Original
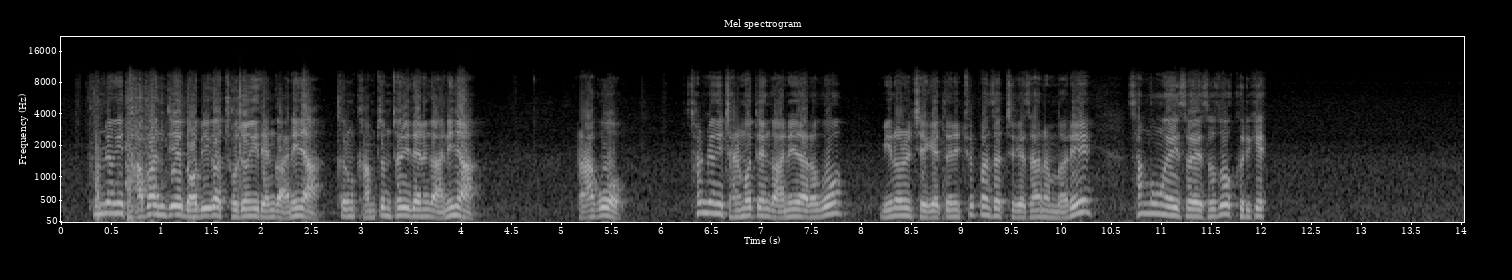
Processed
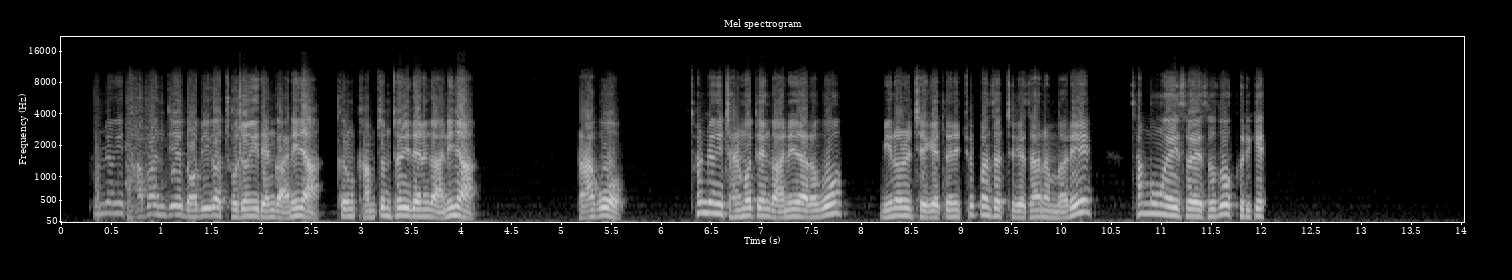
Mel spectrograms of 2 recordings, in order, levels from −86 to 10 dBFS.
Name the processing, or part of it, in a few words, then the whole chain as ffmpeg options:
voice memo with heavy noise removal: -af "anlmdn=2.51,dynaudnorm=f=430:g=7:m=15dB,volume=-3.5dB"

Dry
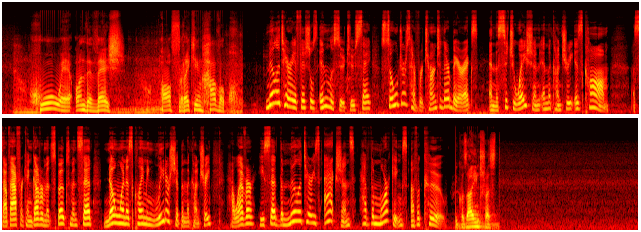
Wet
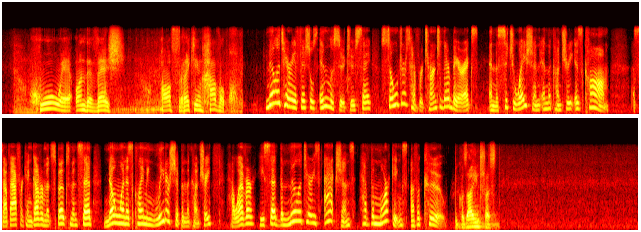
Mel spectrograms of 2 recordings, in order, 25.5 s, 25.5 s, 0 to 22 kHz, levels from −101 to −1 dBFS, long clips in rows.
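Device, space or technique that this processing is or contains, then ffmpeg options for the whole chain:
video call: -af "highpass=130,dynaudnorm=f=120:g=3:m=10.5dB,volume=1dB" -ar 48000 -c:a libopus -b:a 12k

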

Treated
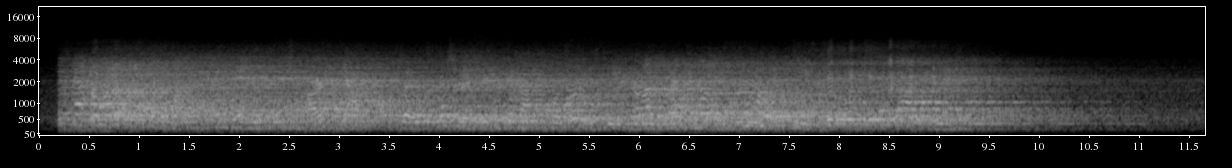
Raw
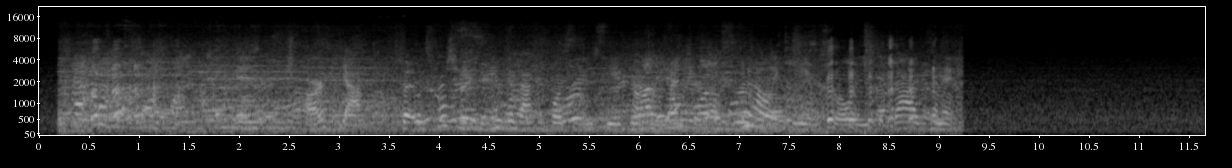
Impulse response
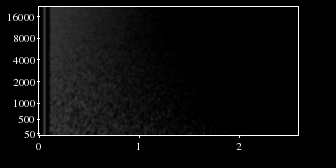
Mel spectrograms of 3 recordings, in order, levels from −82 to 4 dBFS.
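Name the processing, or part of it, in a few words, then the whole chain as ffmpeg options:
station announcement: -filter_complex "[0:a]highpass=340,lowpass=3.9k,equalizer=f=2k:t=o:w=0.33:g=5,aecho=1:1:139.9|233.2:0.282|0.251[a];[1:a]atrim=start_sample=2205[b];[a][b]afir=irnorm=-1:irlink=0"

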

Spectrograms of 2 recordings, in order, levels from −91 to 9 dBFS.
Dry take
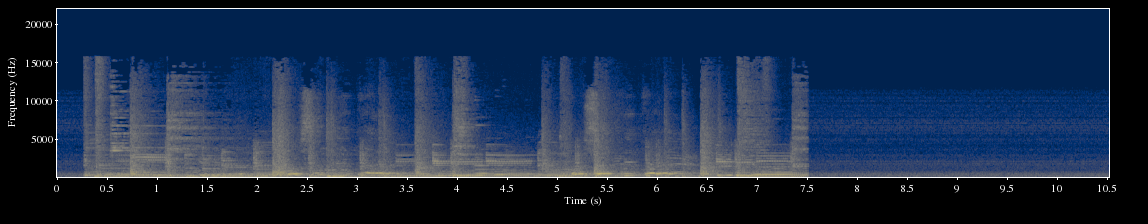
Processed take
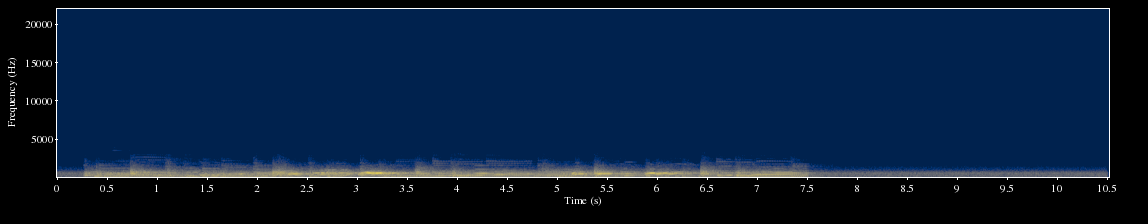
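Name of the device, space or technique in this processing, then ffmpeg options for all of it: under water: -filter_complex "[0:a]asettb=1/sr,asplit=3[a][b][c];[a]atrim=end=2.654[d];[b]atrim=start=2.65:end=3.25,asetpts=PTS-STARTPTS,afade=t=in:d=0.004:c=qsin,afade=t=out:st=0.596:d=0.004:c=qsin,equalizer=f=125:t=o:w=1:g=-12,equalizer=f=500:t=o:w=1:g=9,equalizer=f=1k:t=o:w=1:g=4[e];[c]atrim=start=3.246[f];[d][e]acrossfade=d=0.004:c1=hsin:c2=qsin[g];[g][f]acrossfade=d=0.004:c1=qsin:c2=hsin,lowpass=f=790:w=0.5412,lowpass=f=790:w=1.3066,equalizer=f=590:t=o:w=0.54:g=9,aecho=1:1:152|304|456:0.133|0.0427|0.0137,volume=2dB"

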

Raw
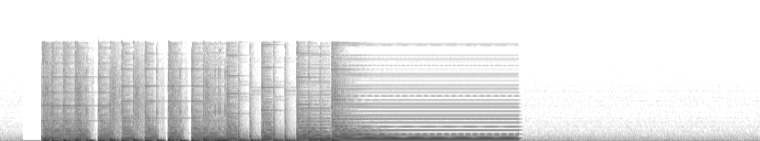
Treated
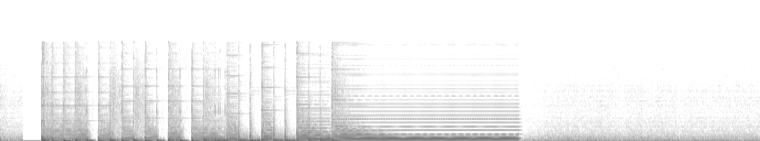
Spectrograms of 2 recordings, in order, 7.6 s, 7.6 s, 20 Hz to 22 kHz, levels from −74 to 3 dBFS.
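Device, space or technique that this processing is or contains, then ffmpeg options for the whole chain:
upward and downward compression: -af "acompressor=mode=upward:threshold=-37dB:ratio=2.5,acompressor=threshold=-30dB:ratio=6,volume=-2dB"

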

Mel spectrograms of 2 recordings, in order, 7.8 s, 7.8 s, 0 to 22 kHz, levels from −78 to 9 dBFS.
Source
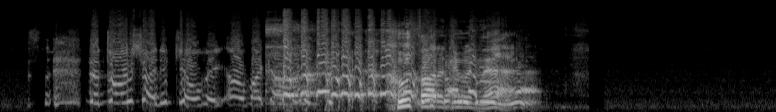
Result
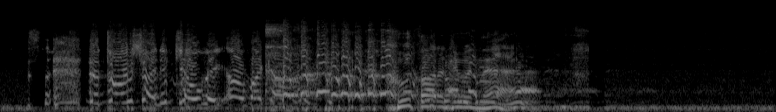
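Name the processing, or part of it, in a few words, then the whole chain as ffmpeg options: jukebox: -filter_complex "[0:a]lowpass=7.5k,lowshelf=f=210:t=q:w=3:g=12.5,acompressor=threshold=-36dB:ratio=4,asettb=1/sr,asplit=3[a][b][c];[a]atrim=end=1.704[d];[b]atrim=start=1.7:end=2.2,asetpts=PTS-STARTPTS,afade=t=in:d=0.004:c=qsin,afade=t=out:st=0.496:d=0.004:c=qsin,aecho=1:1:6.4:0.66,atrim=end_sample=22050[e];[c]atrim=start=2.196[f];[d][e]acrossfade=d=0.004:c1=hsin:c2=qsin[g];[g][f]acrossfade=d=0.004:c1=qsin:c2=hsin,asplit=2[h][i];[i]adelay=608,lowpass=f=3.2k:p=1,volume=-22dB,asplit=2[j][k];[k]adelay=608,lowpass=f=3.2k:p=1,volume=0.45,asplit=2[l][m];[m]adelay=608,lowpass=f=3.2k:p=1,volume=0.45[n];[h][j][l][n]amix=inputs=4:normalize=0"

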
